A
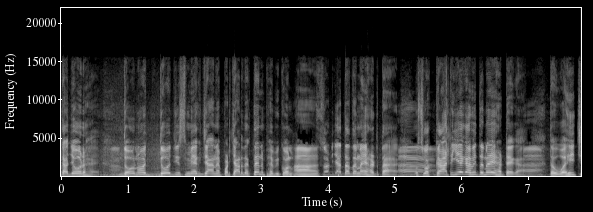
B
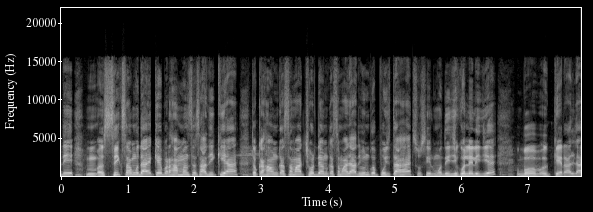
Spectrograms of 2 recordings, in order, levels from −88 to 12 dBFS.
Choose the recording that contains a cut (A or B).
B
